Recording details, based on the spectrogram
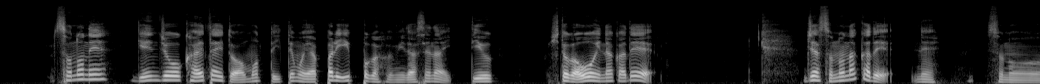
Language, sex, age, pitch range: Japanese, male, 20-39, 100-140 Hz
